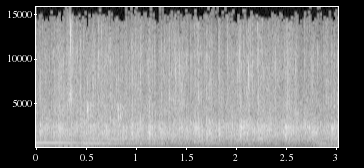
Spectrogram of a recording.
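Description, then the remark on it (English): A church audience claps their hands to praise God in steady, dense applause, loud and continuous throughout, with sustained organ-like tones underneath. “Can you clap your hands and give God praise one more time?”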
